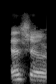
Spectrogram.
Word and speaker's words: Esho: Esho, right? That's your last name? Yeah. All right, make sure I pronounce it right.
